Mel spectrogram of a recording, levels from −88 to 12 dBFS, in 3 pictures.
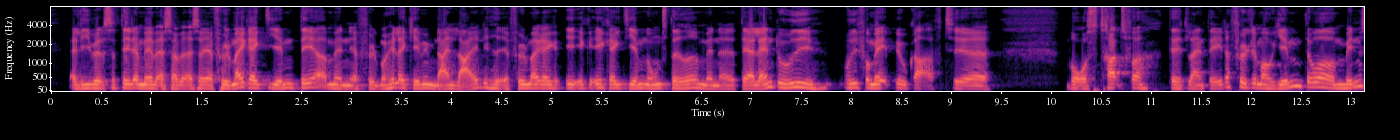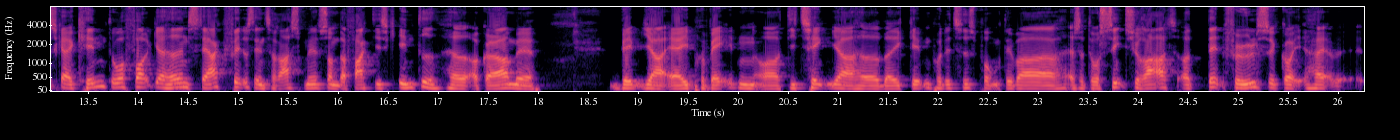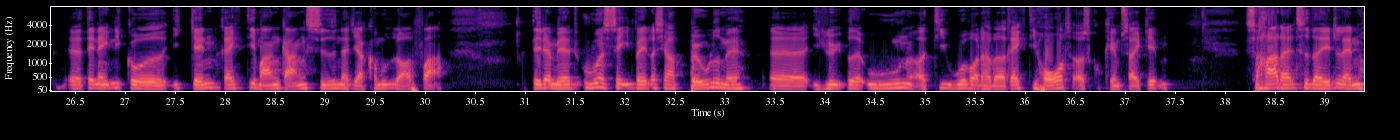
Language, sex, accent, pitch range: Danish, male, native, 115-130 Hz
